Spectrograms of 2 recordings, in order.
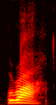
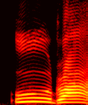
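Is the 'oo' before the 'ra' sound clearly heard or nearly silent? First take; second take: nearly silent; heard. First: The 'oo' before 'ra' is only a lip shape. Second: A full 'oo' vowel is heard before 'ra'. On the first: The speaker calls it right. "십분의 일 박자라는 거는 입 모양만 우 하라는 거예요" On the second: The speaker calls it wrong. "우라 아니고"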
